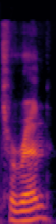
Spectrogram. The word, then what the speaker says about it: Turin: Yeah, I think in English you pronounce it Turin.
